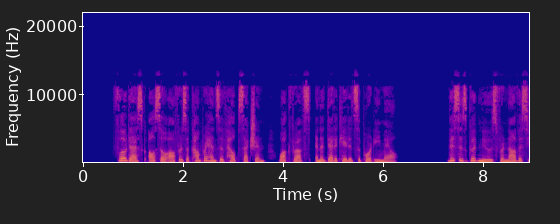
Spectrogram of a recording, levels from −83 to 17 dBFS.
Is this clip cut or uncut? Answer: uncut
